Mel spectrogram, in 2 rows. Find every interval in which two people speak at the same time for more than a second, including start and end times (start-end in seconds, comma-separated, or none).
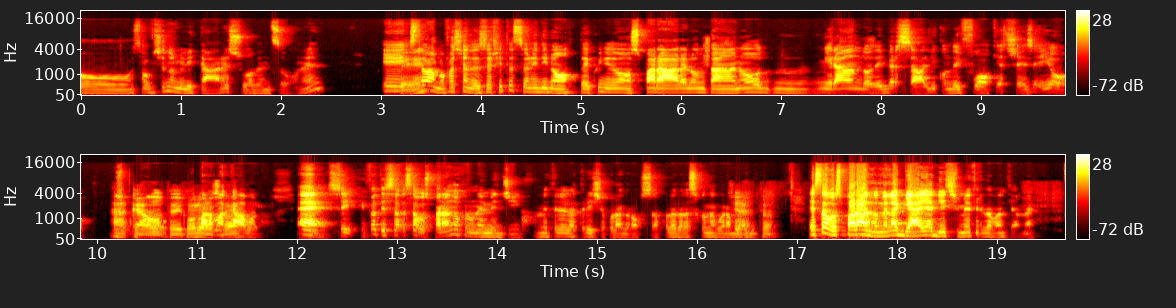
10.2-11.4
